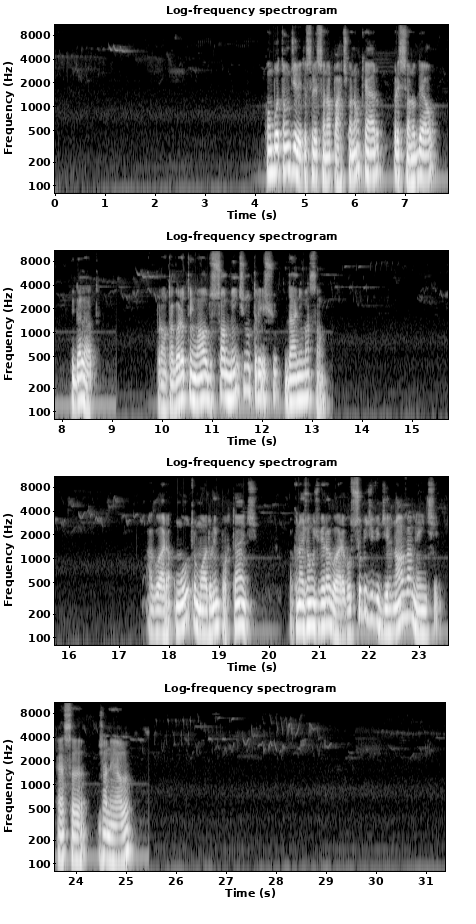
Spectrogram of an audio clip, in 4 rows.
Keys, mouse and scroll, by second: 5.0 right click, 8.0 Delete, 9.4-11.4 drag, 15.7-17.4 drag, 18.9-20.8 drag, 28.7-30.6 drag.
